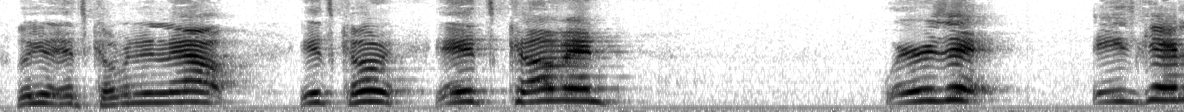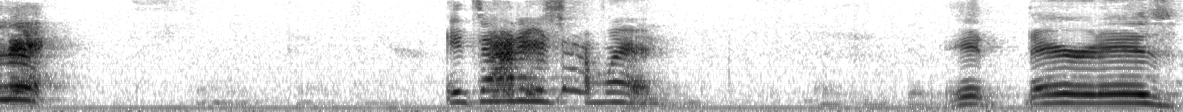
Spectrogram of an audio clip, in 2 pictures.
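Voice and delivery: hyped up, waiting for the show; excited. Real, not acted.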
